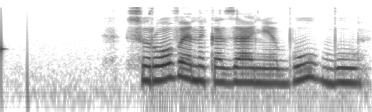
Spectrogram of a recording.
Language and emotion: Russian, neutral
